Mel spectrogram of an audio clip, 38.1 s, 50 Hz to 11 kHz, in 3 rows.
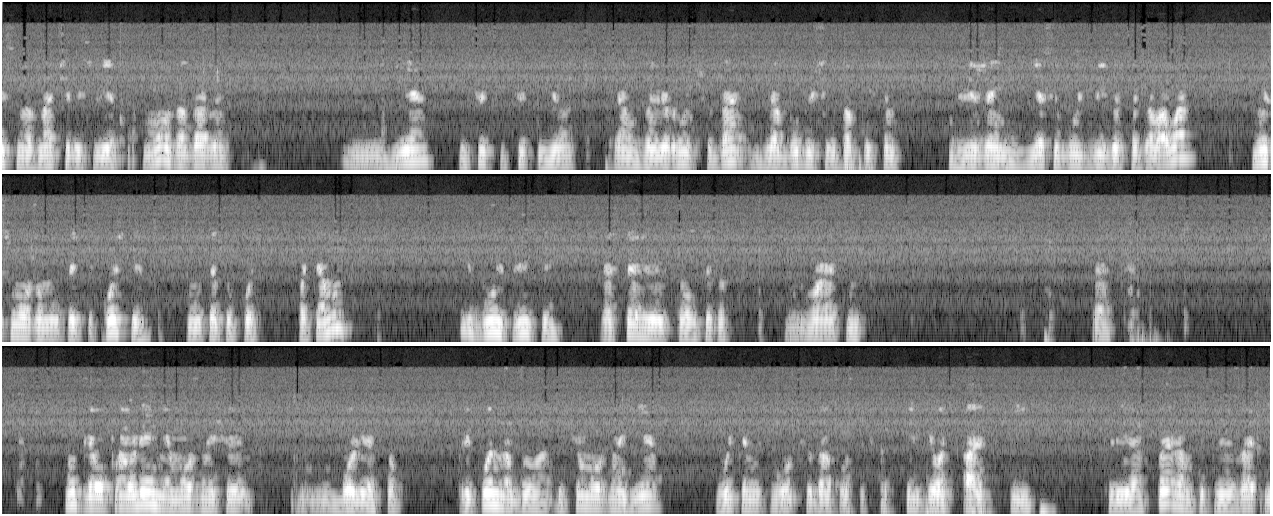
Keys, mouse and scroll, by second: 3.7 e, 5.7 click, 6.0 middle click, 8.4 g, 9.4 click, 10.0-11.4 middle drag, 11.8 middle click, 12.8 click, 16.4-20.3 drag, 20.5-22.9 middle drag, 23.2-24.4 middle drag, 25.8-26.8 middle drag, 28.2 KP_3, 30.3 click, 31.4 e, 33.7 click, 35.0 alt+p.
